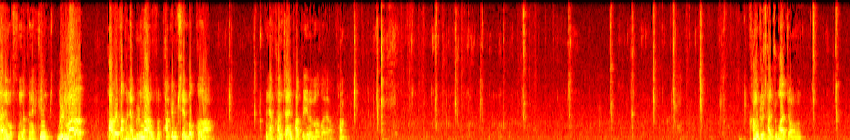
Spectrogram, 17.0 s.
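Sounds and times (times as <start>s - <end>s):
person chewing food: 4.4s - 5.3s, 7.0s - 15.0s, 16.1s - 16.9s.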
